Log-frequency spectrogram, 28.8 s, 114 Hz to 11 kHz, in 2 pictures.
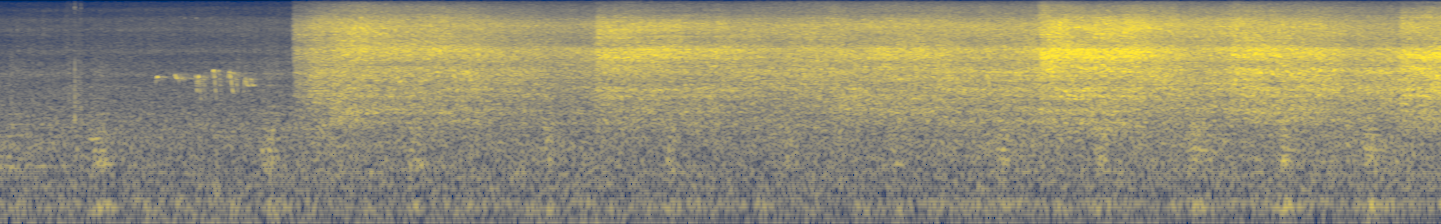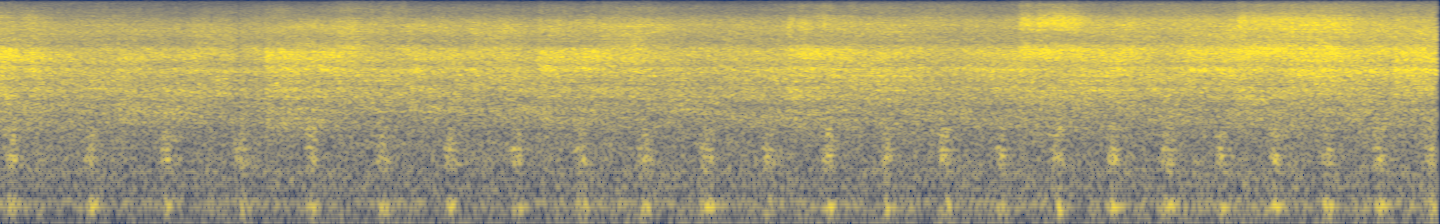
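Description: JR East class C57 steam locomotive letting off steam at departure: a loud, steady hiss that starts suddenly about three seconds in and grows louder in steps. Faint bird or insect chirps are heard before it.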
